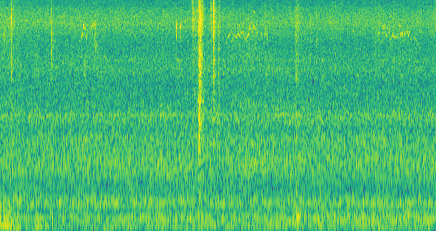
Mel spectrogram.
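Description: Honeybees buzzing in a steady low hum around an open Langstroth hive box. A couple of sharp wooden clicks come a little after halfway as the frames are handled.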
